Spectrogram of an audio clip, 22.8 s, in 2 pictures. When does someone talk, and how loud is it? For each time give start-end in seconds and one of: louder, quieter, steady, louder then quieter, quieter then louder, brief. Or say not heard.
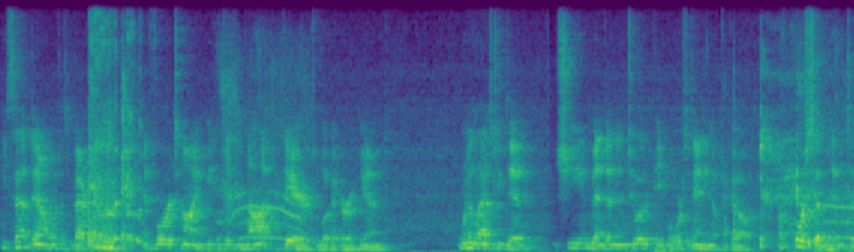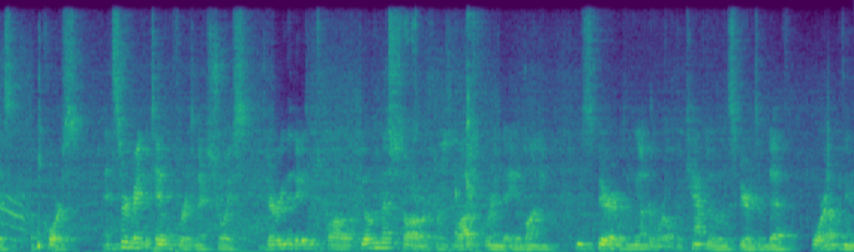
0.0-22.7 steady.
